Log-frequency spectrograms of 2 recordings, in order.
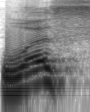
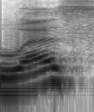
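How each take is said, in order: Both takes have the same delivery.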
